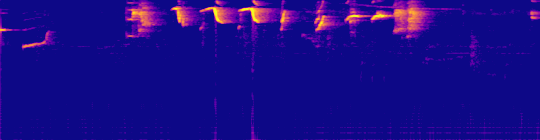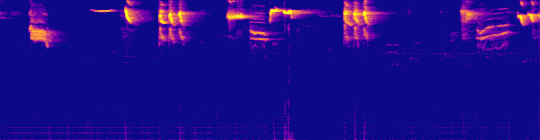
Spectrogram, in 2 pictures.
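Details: Orange-headed thrush, called a champion gacor singer, delivers a fast series of varied high chirps, whistled slurs and clipped notes, repeated in quick bursts through the whole stretch, with a faint hum behind.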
